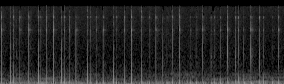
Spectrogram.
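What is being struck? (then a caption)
Glass candle jar filled with wax. A medium dark green glass candle jar with a paper "Stinging Nettle" label and lid, filled with wax, is held in hand and tapped and clicked with long red-painted nails. A quiet, fast, uneven run of many short, sharp clicks is heard, each with a bright tick over a dull low body. Every tap dies out instantly with no ring.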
